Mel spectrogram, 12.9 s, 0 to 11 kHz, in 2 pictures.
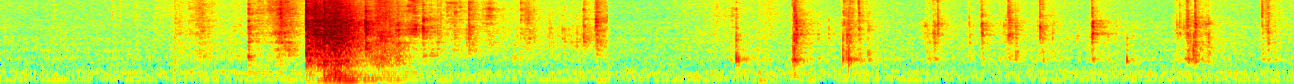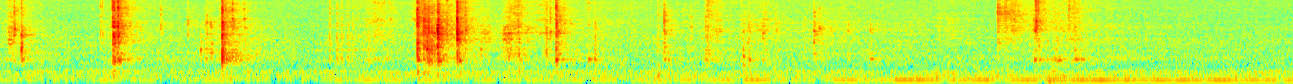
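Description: Small plastic clicks and taps from the 1/24-scale RC crawler trucks being handled and turned in the hands, with one loud knock about a second and a half in.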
